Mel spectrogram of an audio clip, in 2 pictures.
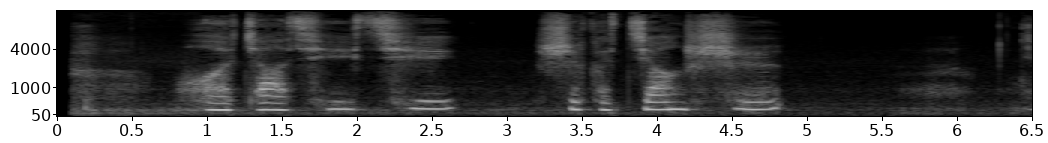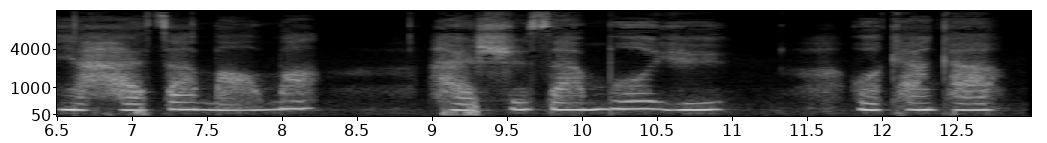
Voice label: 萝莉音

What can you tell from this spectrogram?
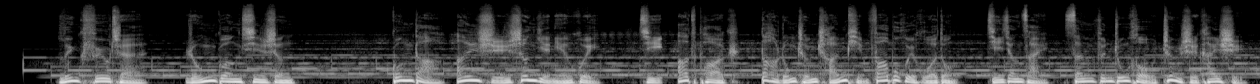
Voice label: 专题神秘品质中英 银行; 光大银行

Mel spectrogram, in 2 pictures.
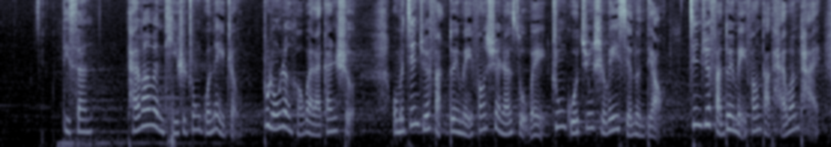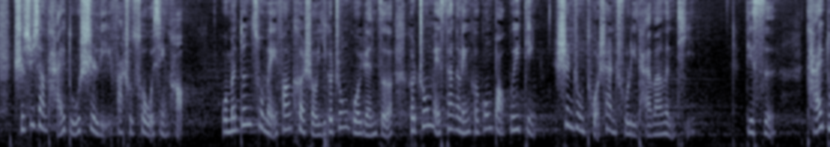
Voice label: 新闻稿

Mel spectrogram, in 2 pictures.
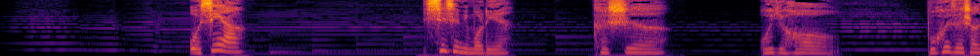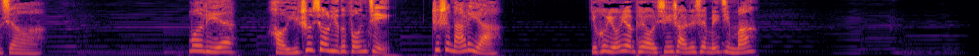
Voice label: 女学生

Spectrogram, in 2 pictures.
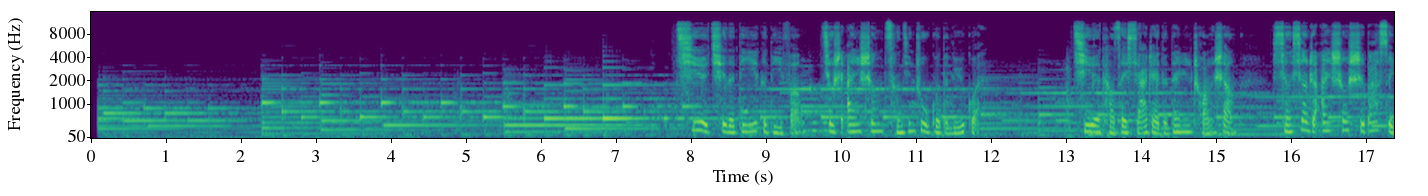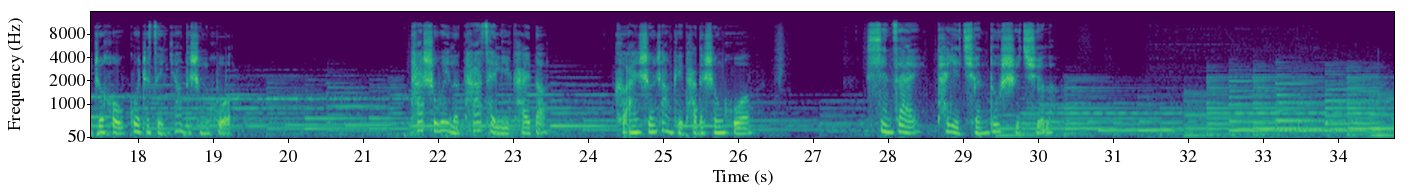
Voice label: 电视剧配音

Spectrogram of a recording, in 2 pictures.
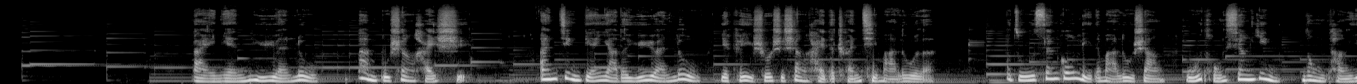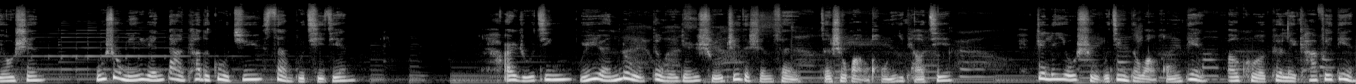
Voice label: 自媒体配音

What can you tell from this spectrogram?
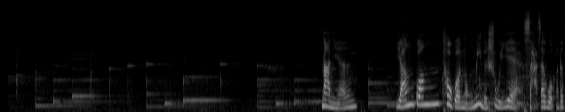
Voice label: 电台小模拟

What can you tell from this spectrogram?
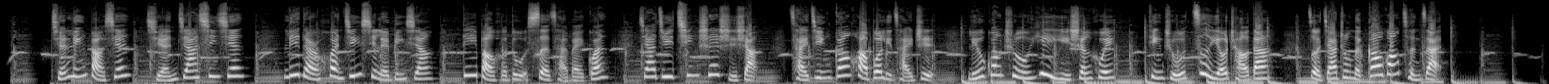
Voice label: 广告时尚活泼风格; 幻晶冰箱

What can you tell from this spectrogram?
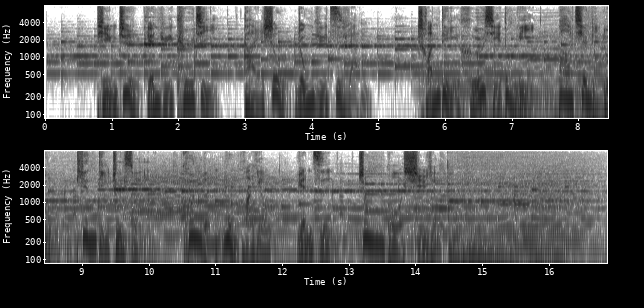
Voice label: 配音; 昆仑润滑油合成版

